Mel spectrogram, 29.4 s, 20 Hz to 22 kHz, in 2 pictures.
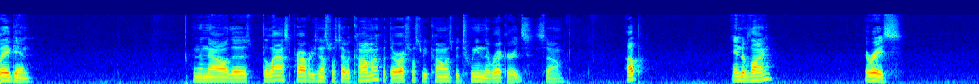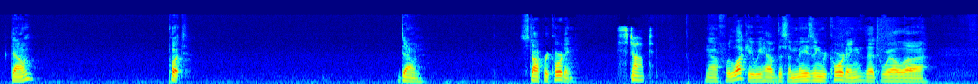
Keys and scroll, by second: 1.2 typing, 10.4 k, 12.3 shift+4, 14.3 x, 16.0 j, 18.5 p, 21.7 j, 24.1 q.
